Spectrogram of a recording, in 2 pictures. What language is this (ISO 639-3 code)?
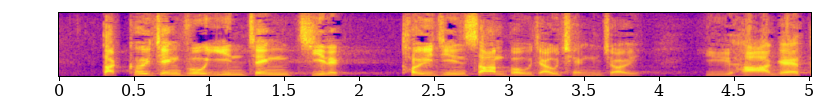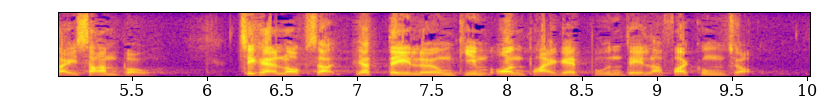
yue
